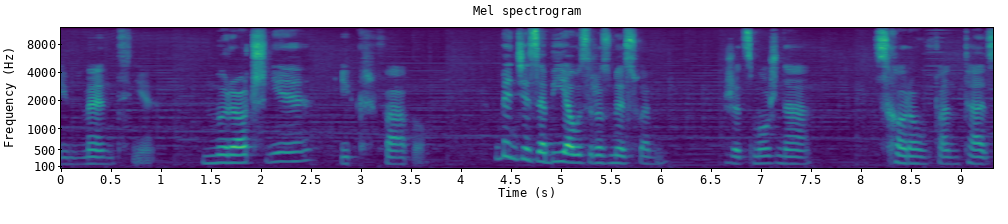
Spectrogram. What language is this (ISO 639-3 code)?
pol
